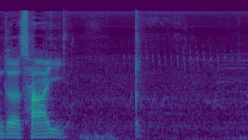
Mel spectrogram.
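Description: A plastic handheld device is set down on a hard table with a light click.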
